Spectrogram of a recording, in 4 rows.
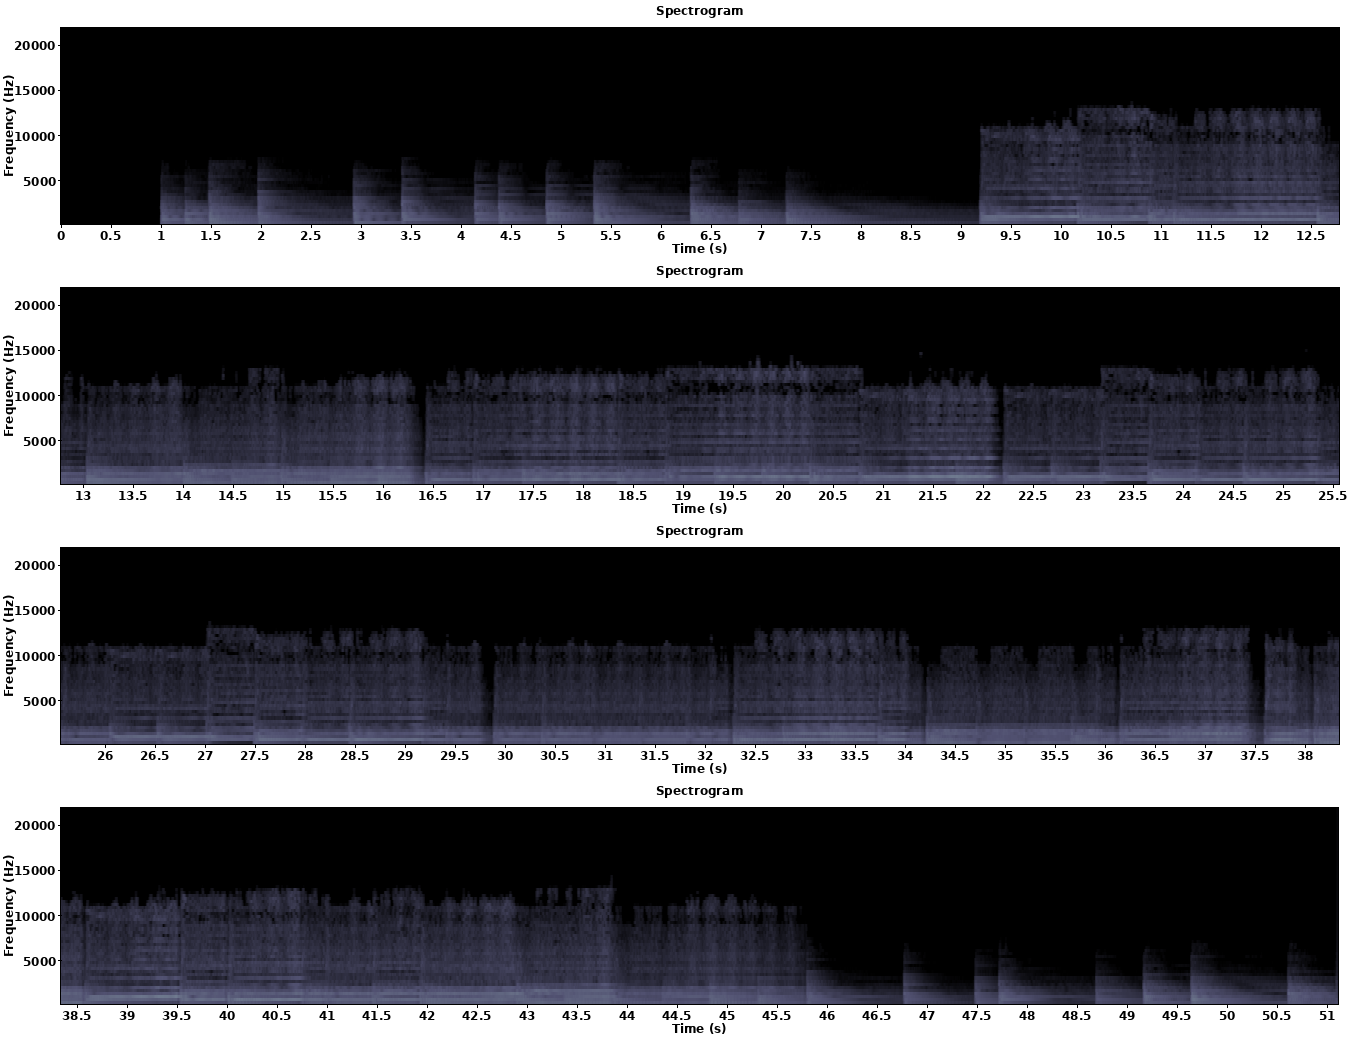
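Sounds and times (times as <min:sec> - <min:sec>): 
piano playing Christmas music: 0:01.0 - 0:51.1
flute duet playing Christmas music: 0:09.2 - 0:46.0.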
